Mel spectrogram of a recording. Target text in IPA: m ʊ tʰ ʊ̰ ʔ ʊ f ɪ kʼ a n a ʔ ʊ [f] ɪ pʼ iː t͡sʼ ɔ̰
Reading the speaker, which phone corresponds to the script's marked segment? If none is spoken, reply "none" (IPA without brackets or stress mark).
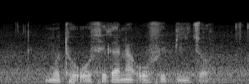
f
